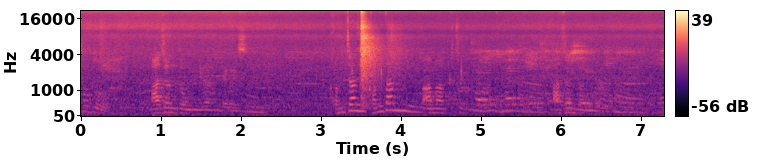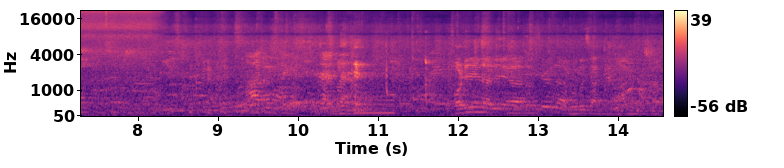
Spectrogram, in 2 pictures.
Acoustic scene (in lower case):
crowded indoor space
